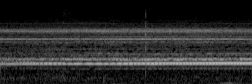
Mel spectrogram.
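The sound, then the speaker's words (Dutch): Crickets chirp on a scorched, empty plain of burned ground and fire-felled trees in the Amazon, a dense, unbroken chorus, a shrill high-pitched trill that holds steady with a faint pulsing shimmer throughout, no voices present. “En op die schroeiende lege vlakte vestigen zich de krekels.”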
